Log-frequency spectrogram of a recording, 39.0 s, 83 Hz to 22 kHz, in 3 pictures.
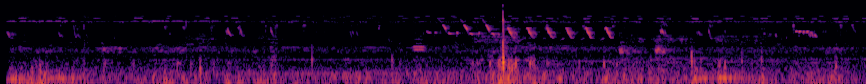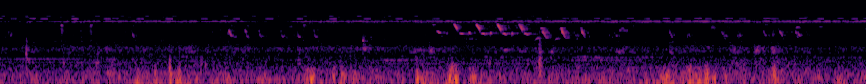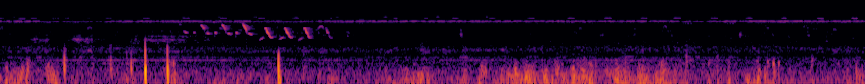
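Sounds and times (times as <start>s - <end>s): insects trilling: 0.1s - 38.9s
songbird singing falling notes: 6.1s - 9.4s.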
